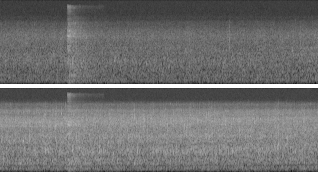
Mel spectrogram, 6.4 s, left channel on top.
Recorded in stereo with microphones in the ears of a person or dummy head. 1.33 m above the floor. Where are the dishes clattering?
5° left (ahead or behind), 8 m.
